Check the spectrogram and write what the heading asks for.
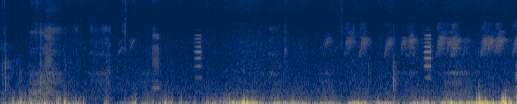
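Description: A low rumble on the microphone that comes and goes, with a few faint, short bird chirps, two of them at about four seconds and eight and a half seconds.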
